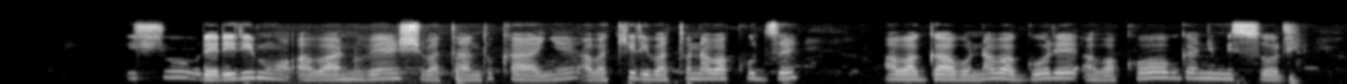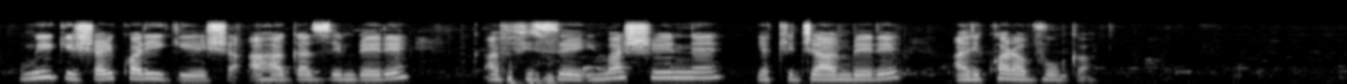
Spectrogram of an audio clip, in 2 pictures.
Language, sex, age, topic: Rundi, female, 25-35, education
